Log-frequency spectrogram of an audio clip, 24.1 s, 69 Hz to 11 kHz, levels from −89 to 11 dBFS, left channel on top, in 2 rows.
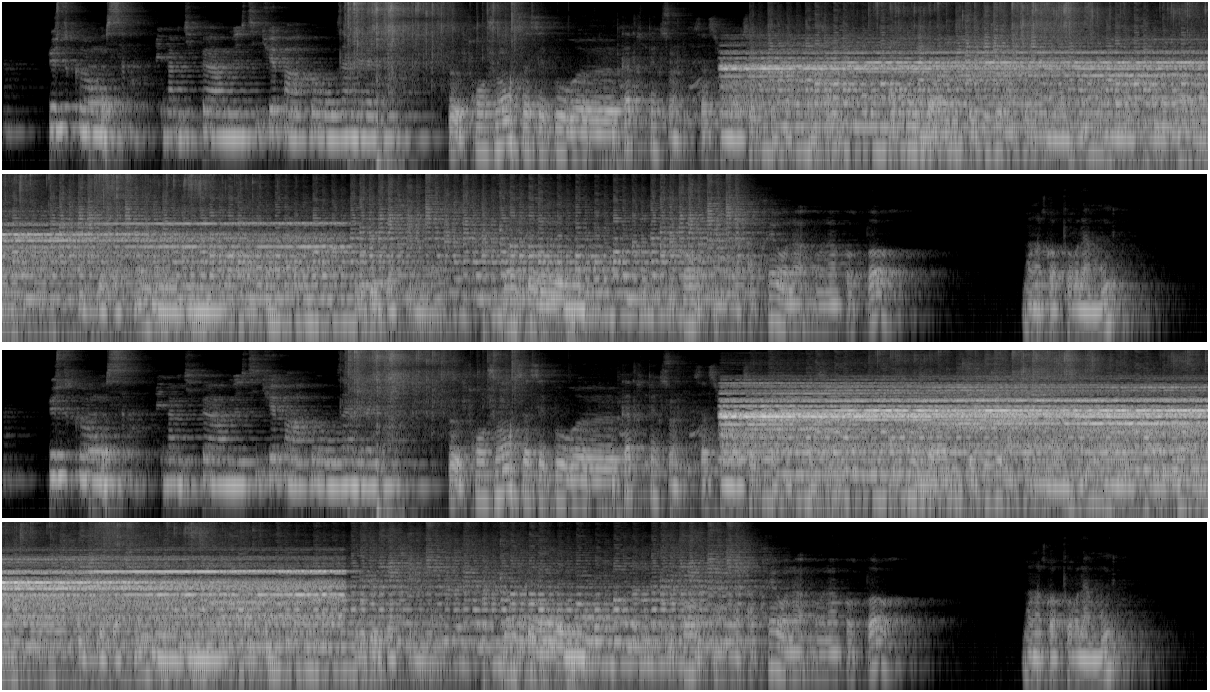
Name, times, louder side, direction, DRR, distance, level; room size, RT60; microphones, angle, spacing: voice 1, 0.5-1.1 1.5-4.0 9.1-9.3 17.9-18.0, equal, 25° left, -2 dB, 1.7 m, -33 dB
Crumpling crinkling, 3.4-7.4 8.1-15.2 16.0-16.1 16.3-17.9, left 2 dB, 65° left, 1.5 m, -44 dB
voice 2, 4.5-8.4 8.8-12.4 12.8-14.8 15.6-16.5 17.0-18.0 18.4-21.0 22.3-23.2, equal, 5° right, 4 dB, 0.6 m, -32 dB
sound 1, 7.2-15.5, right 9 dB, 80° right, 0.3 m, -19 dB
sound 2, 7.5-19.5, equal, 80° left, 1.5 m, -30 dB
9.9 x 7.1 x 4.2 m, 1.0 s
head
